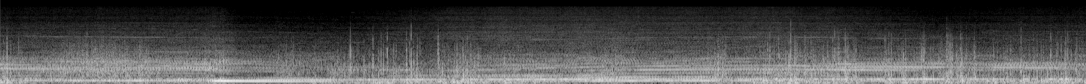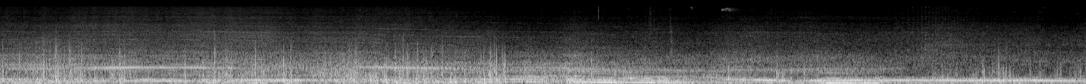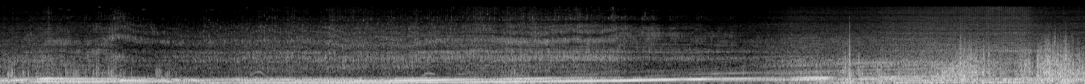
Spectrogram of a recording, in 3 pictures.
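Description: Car engine running steadily while driving through city traffic, its pitch dipping and rising with throttle and gear changes, then climbing as it accelerates in the last few seconds. Wind buffets the microphone.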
